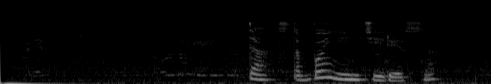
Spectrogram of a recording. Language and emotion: Russian, sad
